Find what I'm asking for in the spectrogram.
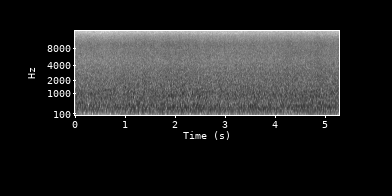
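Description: A steady, loud roar of rushing flood water at Camp Nauvoo, continuous and dense with no break, heard alone without voices.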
